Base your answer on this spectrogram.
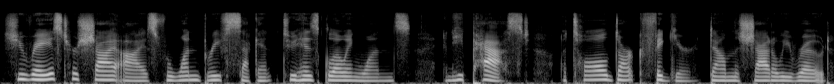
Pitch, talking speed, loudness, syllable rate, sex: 190 Hz, 175 wpm, -21 LUFS, 4.4 syllables/s, female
